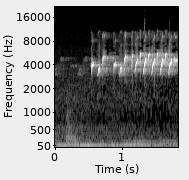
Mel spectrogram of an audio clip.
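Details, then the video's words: Goldfinch in song, used for courtship and communication. A bright, rapid twitter of about a dozen high notes runs steadily for just over a second after a brief quiet start. "Witness the Majestic Goldfinch Singing"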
